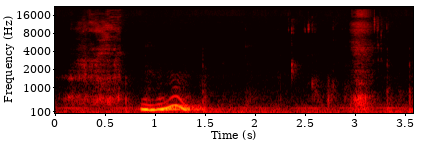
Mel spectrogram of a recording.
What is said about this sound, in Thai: มากินมะฮุงสุกนำกันเด้อพี่น้องคะ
